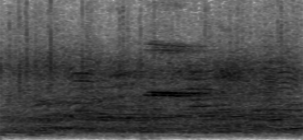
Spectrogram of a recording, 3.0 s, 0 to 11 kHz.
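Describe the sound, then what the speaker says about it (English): A basketball arena crowd at a FIBA AmeriCup 2021 pre-qualifier game between Suriname and Saint Lucia roars and cheers in a dense, steady, loud wash of noise that never lets up. "Dennis is trying to calm the crowd. He can't."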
